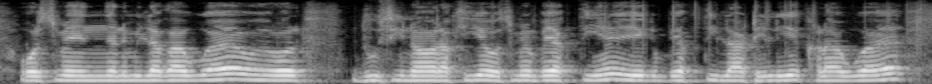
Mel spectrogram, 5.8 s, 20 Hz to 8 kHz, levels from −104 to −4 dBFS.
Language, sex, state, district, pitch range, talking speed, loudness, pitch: Hindi, male, Chhattisgarh, Bilaspur, 160-170 Hz, 205 wpm, -21 LUFS, 165 Hz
